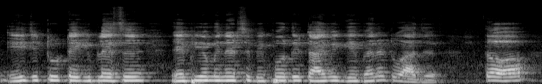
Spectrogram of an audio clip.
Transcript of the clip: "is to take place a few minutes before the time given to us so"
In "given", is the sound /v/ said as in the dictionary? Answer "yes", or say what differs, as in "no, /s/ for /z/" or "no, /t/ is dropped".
no, /b/ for /v/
